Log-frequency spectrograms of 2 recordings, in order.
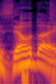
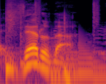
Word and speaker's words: Zelda: Aliás, nem Zelda é. A pronúncia correta é Zeruda, já que é uma banda japonesa formada só por mulheres e que tocou de tudo na carreira.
